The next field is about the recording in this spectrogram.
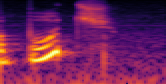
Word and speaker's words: Puig: Si ponen en, em, en Amazon Mario Alonso Puch, bueno, Puch se escribe como P-U-I-G. Es un apellido catalán, ¿no?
